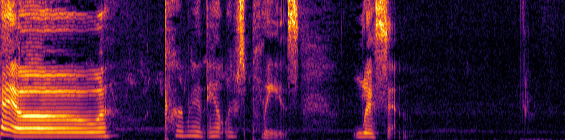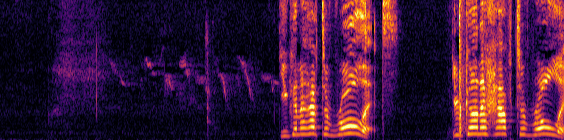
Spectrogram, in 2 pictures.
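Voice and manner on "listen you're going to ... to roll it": high, raised yelling voice. Answering a viewer's request for permanent antlers: yelling at the audience. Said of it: "I'm yelling at the audience".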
